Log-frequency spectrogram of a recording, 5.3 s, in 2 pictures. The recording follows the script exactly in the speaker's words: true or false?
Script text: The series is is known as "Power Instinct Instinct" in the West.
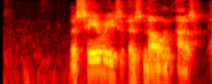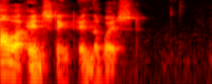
false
